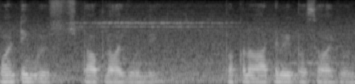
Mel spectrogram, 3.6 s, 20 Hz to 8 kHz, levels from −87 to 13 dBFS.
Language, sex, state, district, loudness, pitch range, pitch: Telugu, male, Andhra Pradesh, Srikakulam, -18 LUFS, 105-115 Hz, 110 Hz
